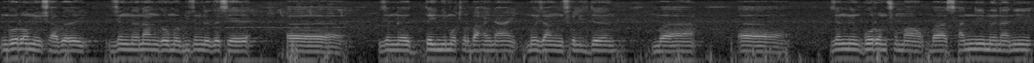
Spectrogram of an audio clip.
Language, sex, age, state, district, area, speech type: Bodo, male, 45-60, Assam, Kokrajhar, rural, spontaneous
